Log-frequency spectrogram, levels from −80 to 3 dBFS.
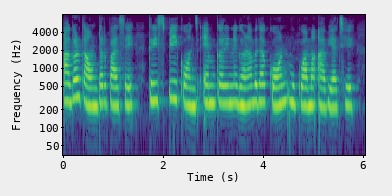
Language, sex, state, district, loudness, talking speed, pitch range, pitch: Gujarati, female, Gujarat, Valsad, -15 LUFS, 130 wpm, 235-270 Hz, 250 Hz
